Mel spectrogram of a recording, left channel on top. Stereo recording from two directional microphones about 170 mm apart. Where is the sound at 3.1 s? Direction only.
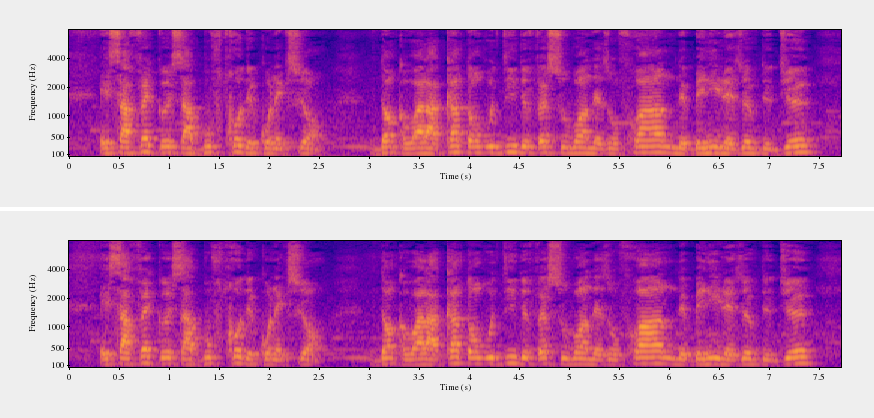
15° left (ahead or behind).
